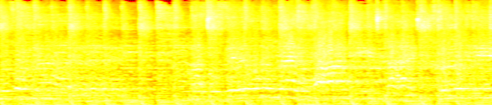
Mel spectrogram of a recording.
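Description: A woman singing a pop song live into a handheld microphone over amplified backing music with a steady drum beat. She holds long notes and climbs in pitch partway through.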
